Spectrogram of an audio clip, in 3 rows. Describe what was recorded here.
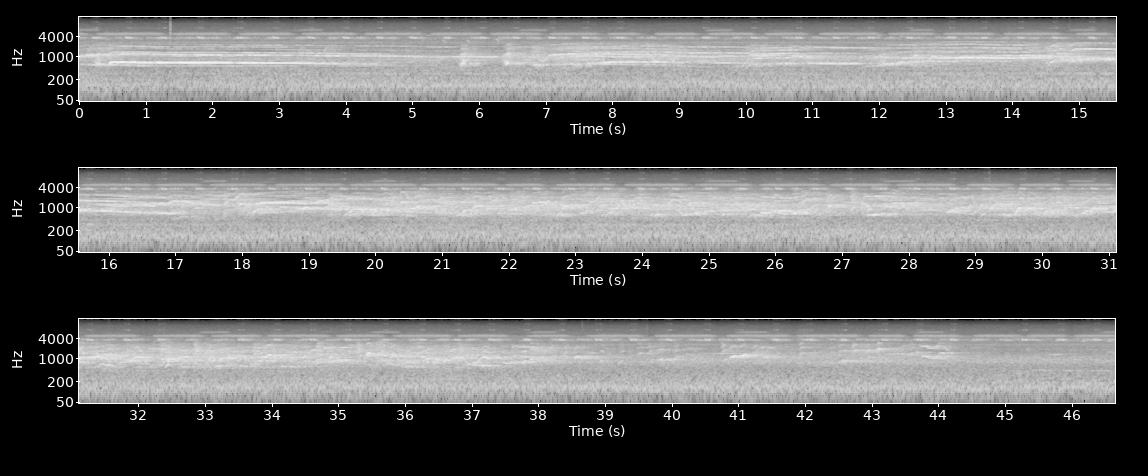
Recorded with a pair of DPA 4060s and a Marantz PMD661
